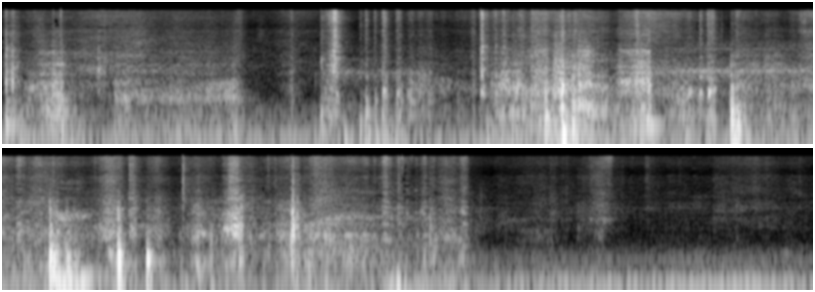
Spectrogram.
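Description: A stack of trading cards being lifted out of a cardboard card box and handled: papery scrapes, slides and light clicks of card stock against card and cardboard. It is busiest over the first six seconds, then goes quieter.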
